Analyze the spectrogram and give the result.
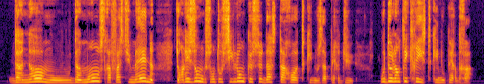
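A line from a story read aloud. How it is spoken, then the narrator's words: Low voice. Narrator (French): poursuivit le concierge à voix basse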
